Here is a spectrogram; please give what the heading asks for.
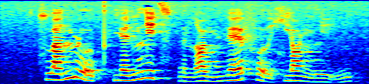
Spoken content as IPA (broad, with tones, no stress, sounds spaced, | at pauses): t͡s w a˧˥ n ɻ o̰˨˩ ʊ̯ pʰ j ɛ˧˥ n l i˥˩ t͡sʰ w ə˩ n ɑ˥˩ ʊ̯ m ɥ ɛ˧˥ f ɤ̰˨˩ ɕ j ɑ˥˩ ŋ l ḭ˨˩˦ ŋ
